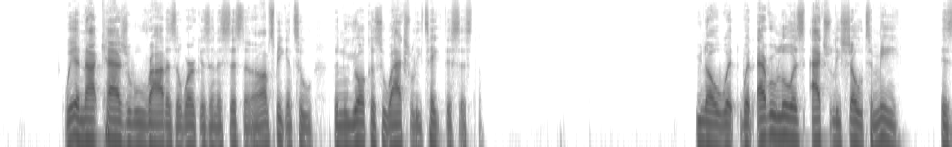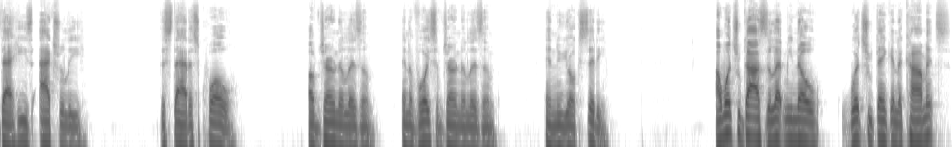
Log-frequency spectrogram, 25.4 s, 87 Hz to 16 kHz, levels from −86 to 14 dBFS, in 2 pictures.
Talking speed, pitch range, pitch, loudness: 150 wpm, 95-120 Hz, 110 Hz, -29 LUFS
